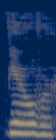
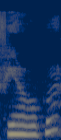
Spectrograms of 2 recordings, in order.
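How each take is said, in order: First: Loud, final "We're over."; firm declaration. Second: "We're over?" rising at the end; disbelieving question. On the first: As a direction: say "We're over" forcefully as a closed statement. Boyfriend declares the breakup. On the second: She echoes it in disbelief. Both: Acted.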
